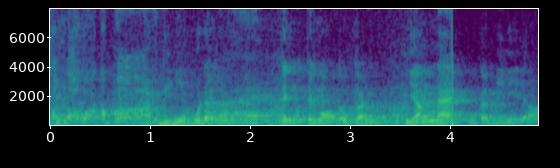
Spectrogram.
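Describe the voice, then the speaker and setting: A man giving a comic sermon in a surau prayer hall, telling jokes and stories in an animated way. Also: mid-range voice, normal speed. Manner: animated, joking storyteller. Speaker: religious preacher. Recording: echoey hall with PA noise.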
